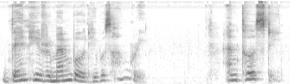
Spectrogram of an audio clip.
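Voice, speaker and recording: A woman reading a children's picture book aloud as a storyteller, with expressive, deliberate emphasis. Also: fairly high pitch, slightly rough.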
